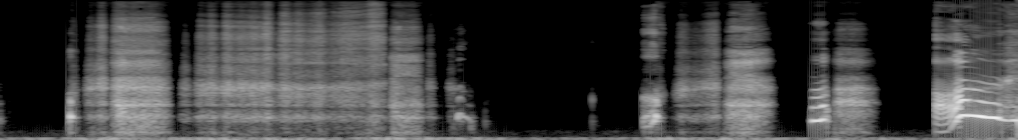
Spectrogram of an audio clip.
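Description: Long, breathy hissing exhales from a woman give way, after a short silence, to several sharp voiced gasps with rising pitch as she holds back a sneeze and lets out an awkward, strained catch of breath.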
